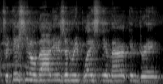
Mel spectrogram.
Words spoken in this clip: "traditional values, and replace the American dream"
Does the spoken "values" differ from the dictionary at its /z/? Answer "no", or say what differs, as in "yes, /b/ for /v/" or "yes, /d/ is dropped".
no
